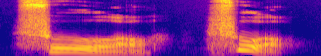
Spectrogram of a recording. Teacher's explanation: Use the dark L at the end. Link the sounds oo with the dark L. It makes an extra sound.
